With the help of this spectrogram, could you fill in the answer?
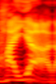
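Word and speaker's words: היה: to moses you know like when you're a little kid and used to practice karate haiya that's the way you pronounce it and it was it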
